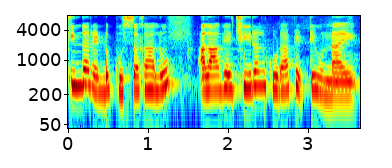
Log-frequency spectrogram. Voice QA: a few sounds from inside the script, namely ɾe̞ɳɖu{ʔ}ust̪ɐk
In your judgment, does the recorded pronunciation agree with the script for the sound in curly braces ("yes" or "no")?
no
